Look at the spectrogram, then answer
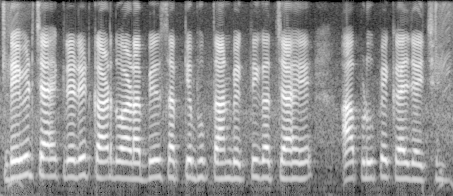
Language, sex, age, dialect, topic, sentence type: Magahi, male, 18-24, Western, banking, statement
